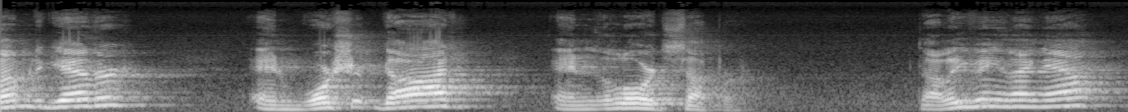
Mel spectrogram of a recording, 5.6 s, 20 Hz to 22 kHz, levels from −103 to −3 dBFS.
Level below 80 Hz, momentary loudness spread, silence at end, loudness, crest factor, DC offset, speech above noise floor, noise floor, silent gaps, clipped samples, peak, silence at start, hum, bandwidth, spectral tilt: -64 dBFS; 19 LU; 0.05 s; -17 LUFS; 16 dB; under 0.1%; 37 dB; -54 dBFS; none; under 0.1%; -2 dBFS; 0 s; none; 14 kHz; -6.5 dB/octave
